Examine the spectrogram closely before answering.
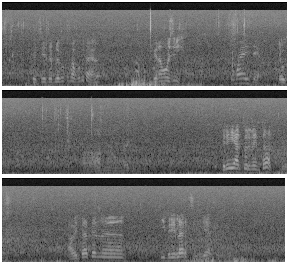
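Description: A man speaks casually close by.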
